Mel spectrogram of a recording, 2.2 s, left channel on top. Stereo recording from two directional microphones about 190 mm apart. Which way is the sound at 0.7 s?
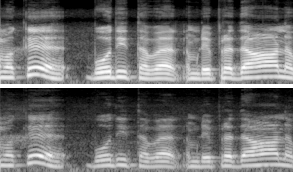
35° left (ahead or behind).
